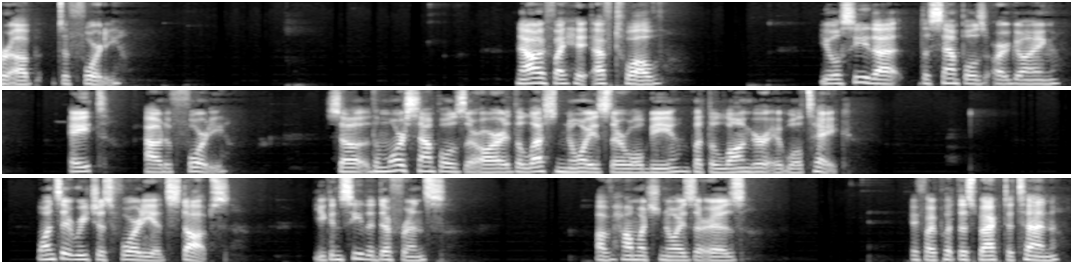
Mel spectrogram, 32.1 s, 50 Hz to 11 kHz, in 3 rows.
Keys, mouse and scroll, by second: 26.0 1, 27.4 2.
